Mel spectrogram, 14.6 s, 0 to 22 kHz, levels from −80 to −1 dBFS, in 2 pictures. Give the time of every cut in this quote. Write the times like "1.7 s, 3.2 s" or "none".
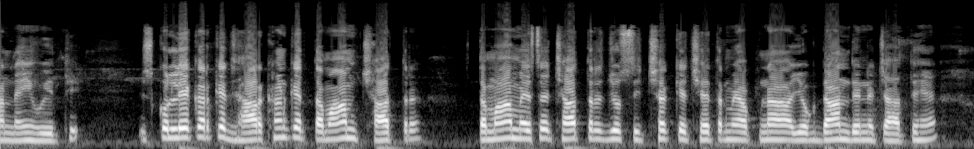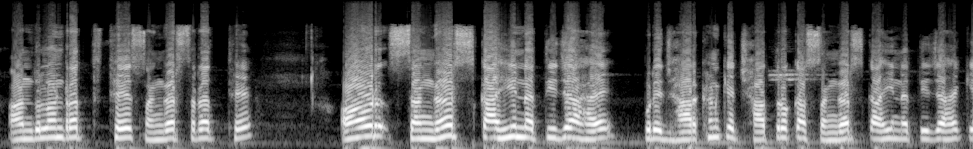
none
